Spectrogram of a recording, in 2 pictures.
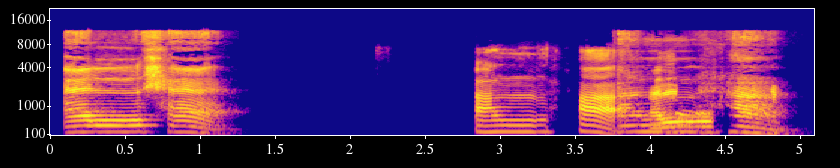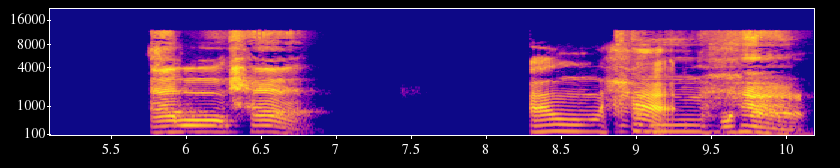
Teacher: ha fathah dijaga tipisnya alha alha alha alha alha alha ya jadi hati-hati ya di sini Ha makhluknya dijaga.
